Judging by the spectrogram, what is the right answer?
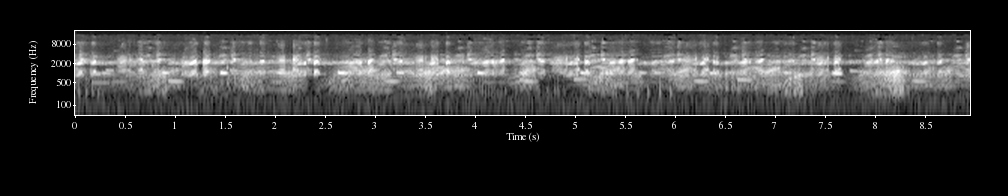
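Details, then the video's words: Frogs croaking in a dense chorus, overlapping calls pulsing between low and bright tones, short whistled upslurs scattered through, steady without pauses. "FROGS CROAKING"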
